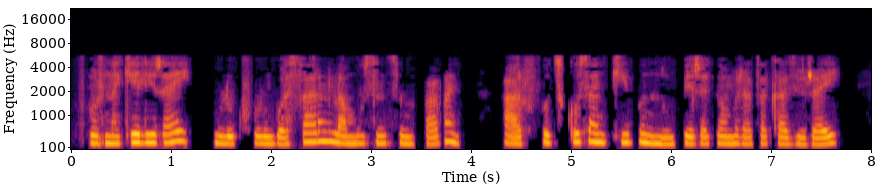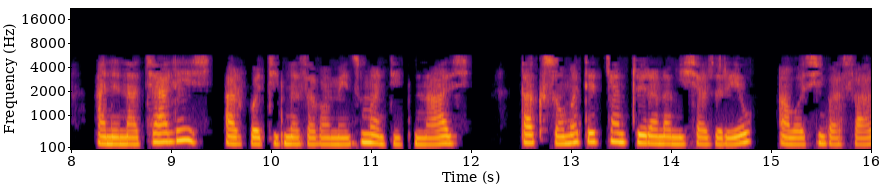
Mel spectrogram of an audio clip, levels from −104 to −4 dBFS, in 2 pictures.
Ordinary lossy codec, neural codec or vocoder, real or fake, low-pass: MP3, 24 kbps; none; real; 5.4 kHz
